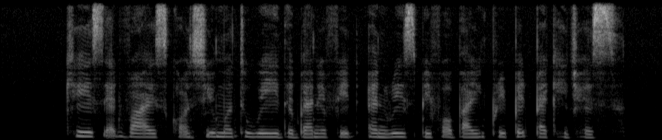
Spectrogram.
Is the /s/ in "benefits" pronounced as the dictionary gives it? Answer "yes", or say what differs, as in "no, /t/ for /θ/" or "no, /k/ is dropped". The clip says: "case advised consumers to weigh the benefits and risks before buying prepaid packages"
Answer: no, /s/ is dropped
